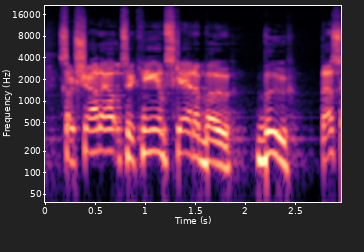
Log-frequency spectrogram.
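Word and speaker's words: Skattebo: So shout out to Cam Scatabo. Boo. That's how the people pronounce it when I was watching his highlights.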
